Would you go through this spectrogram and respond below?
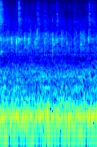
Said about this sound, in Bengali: আলুটাকে প্রথমে ঘি দিয়ে ভালো করে ভেজে নিলাম।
